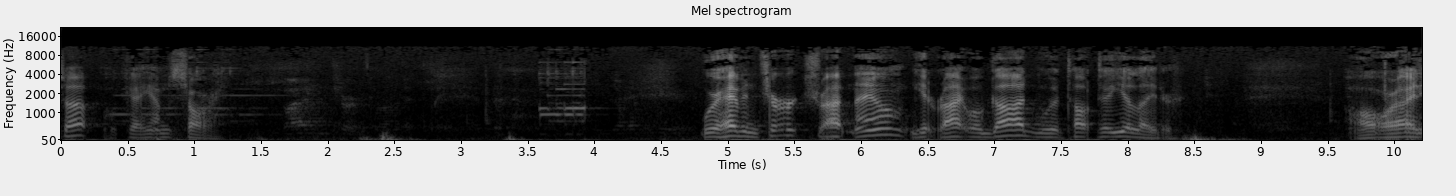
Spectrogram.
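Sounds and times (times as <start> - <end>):
speech: 0.0 - 1.3, 4.8 - 8.5, 9.7 - 10.1
phone electronic ringtone during a church service: 0.4 - 1.7, 3.6 - 4.0.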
